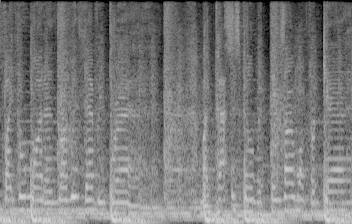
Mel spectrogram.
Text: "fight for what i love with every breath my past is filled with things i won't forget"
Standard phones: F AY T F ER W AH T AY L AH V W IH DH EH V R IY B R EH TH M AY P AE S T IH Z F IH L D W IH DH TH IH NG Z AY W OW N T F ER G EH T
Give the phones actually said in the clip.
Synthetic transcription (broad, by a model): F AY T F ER W AH T AY L AH V W IH DH EH V R IY B R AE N M AY P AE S IH Z F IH L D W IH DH TH IH NG Z AY W OW N T F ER G EH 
